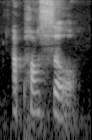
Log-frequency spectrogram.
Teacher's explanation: The T becomes silent. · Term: silent T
